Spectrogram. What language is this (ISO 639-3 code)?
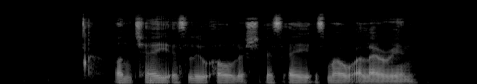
gle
